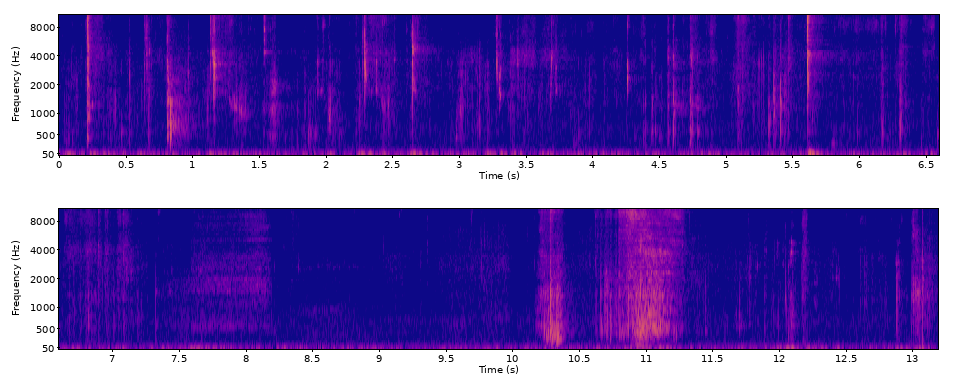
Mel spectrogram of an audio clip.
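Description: A spoon clinks and scrapes against bone close to a microphone.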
